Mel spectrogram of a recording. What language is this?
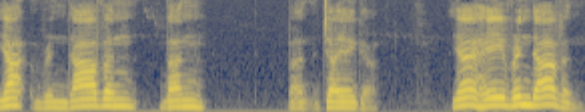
Hindi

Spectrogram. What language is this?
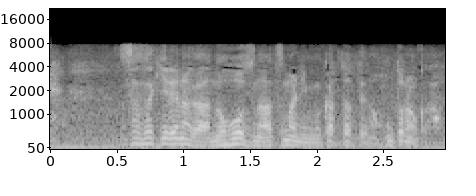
Japanese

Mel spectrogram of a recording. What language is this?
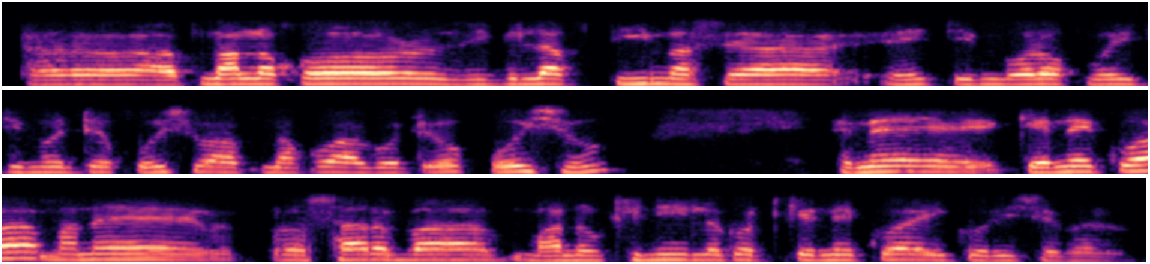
Assamese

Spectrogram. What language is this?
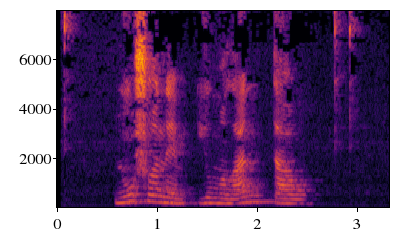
Mari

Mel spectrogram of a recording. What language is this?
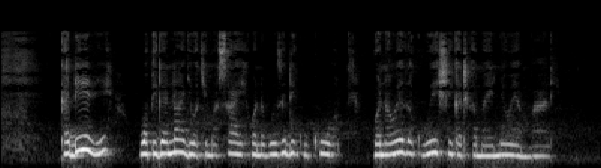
Swahili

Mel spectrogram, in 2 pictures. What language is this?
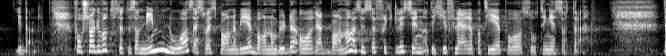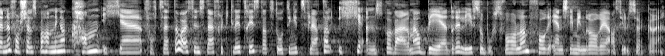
Norwegian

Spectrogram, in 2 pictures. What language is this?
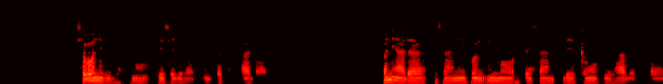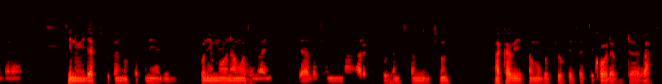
Oromo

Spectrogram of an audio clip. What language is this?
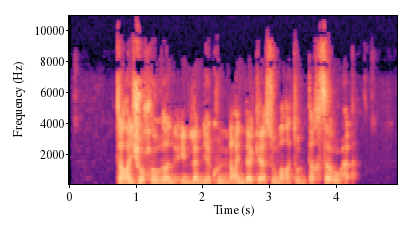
Arabic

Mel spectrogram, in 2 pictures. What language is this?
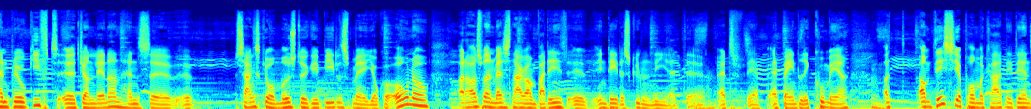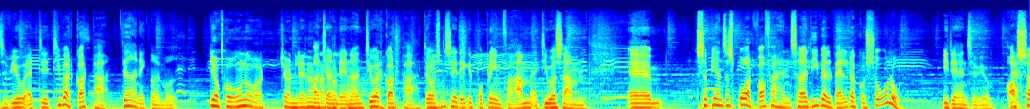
Danish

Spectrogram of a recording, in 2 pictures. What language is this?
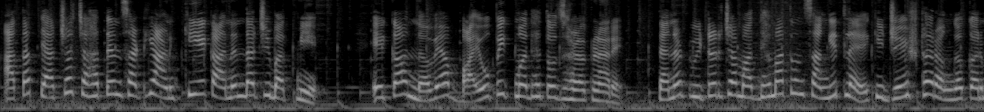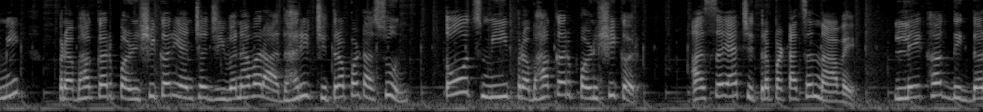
Marathi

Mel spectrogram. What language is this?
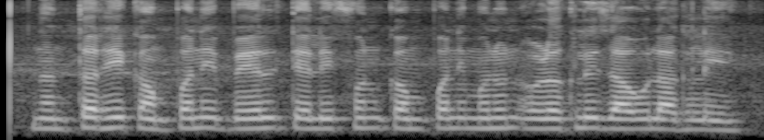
Marathi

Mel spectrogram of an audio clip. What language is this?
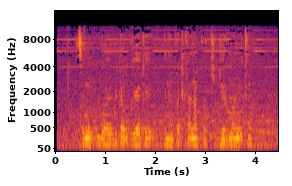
Swahili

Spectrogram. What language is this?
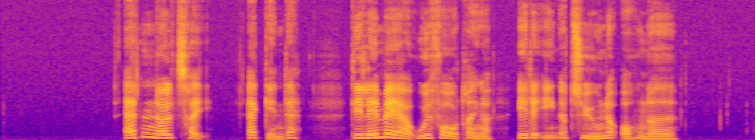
Danish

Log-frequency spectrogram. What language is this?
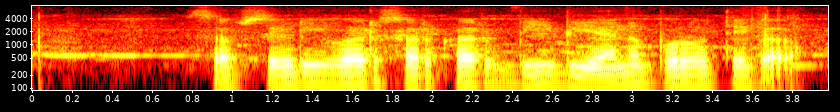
Marathi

